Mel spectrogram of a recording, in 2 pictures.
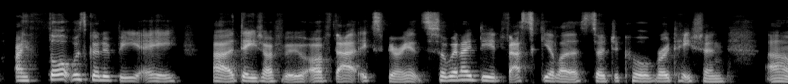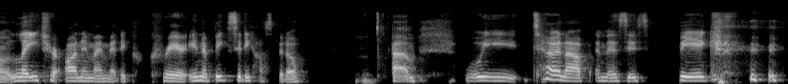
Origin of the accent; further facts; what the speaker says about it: Australia; moved away as an adult; now in Edson, Canada; So in Australia, I was straight out of high school into an undergrad program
